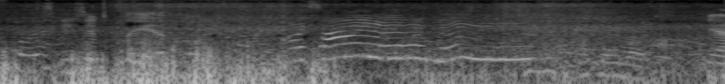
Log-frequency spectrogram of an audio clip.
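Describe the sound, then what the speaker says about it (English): Steady rush of ocean water and wind against a catamaran on a boat tour off Isla Mujeres near Cancun, constant and close, with voices and faint whistling tones over the wash. "The waves are not too high"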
